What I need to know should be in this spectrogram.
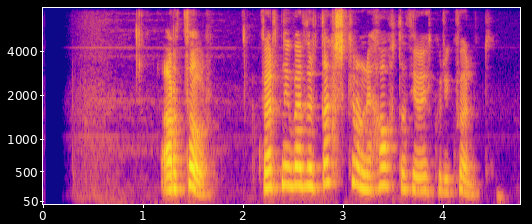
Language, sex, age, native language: Icelandic, female, 40-49, Icelandic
